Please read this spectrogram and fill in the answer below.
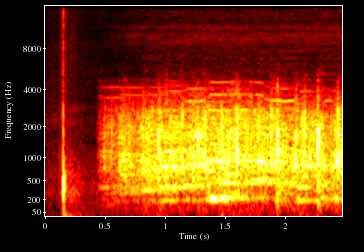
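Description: A short click, then the crackle and hiss of an old radio broadcast recording fade in about half a second in, thin and muffled, with many small pops.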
